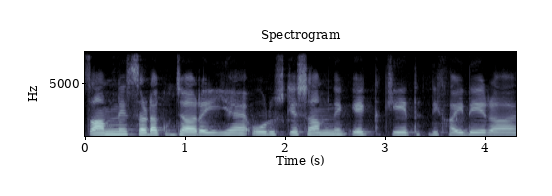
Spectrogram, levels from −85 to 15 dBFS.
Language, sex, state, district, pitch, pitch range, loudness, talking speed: Hindi, female, Uttar Pradesh, Shamli, 205 Hz, 195-215 Hz, -18 LUFS, 195 wpm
